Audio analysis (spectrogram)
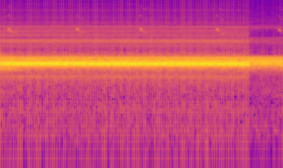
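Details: An American toad gives a long, steady, high musical trill with a fast even pulse, recorded with a parabolic microphone.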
